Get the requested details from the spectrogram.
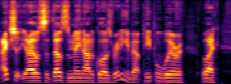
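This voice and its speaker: A man hosting a podcast, chatting casually with friends, animated and full of swearing. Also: a little high, very fast, no echo. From Australia. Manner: animated, sweary, loud outbursts. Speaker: podcast host.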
